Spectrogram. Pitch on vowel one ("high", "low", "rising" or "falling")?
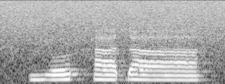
rising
